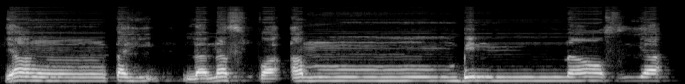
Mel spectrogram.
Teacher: نصفام میں اخلاب ہے، تنوین کا نون کو میم سے بدل کے غنے سے پڑھیں گے کیونکہ اگلا حرف با ہے. اخلاب کا ایک ہی حرف ہے با.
